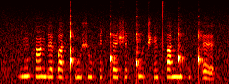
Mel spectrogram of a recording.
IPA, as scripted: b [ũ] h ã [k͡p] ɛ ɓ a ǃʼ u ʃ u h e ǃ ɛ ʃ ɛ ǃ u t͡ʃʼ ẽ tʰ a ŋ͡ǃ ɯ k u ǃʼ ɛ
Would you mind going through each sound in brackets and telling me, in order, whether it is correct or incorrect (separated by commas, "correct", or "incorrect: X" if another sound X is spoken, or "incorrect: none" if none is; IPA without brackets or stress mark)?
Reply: correct, incorrect: ɡ͡b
